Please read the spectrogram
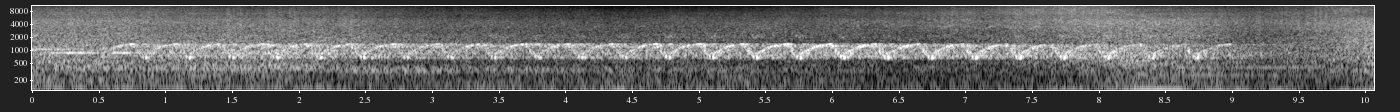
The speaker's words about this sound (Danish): Og det kan så godt være, at der stadigvæk kører ambulancer forbi ude på gaden.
